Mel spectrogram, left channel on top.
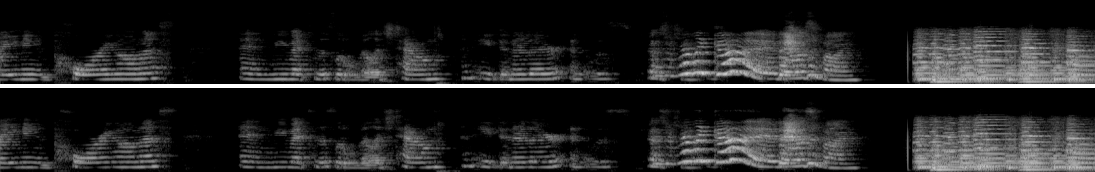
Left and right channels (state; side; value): normal; both; correlation 0.54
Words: and pouring on us. And we went to this little village town and ate dinner there, and it was really good. It was fun.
